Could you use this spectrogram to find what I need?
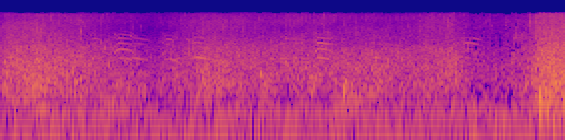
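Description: Seabirds call now and then.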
